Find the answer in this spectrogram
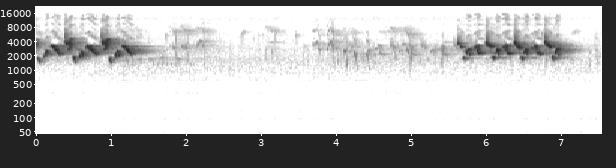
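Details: Carolina wren singing clearly in a recording for training songbirds: a fast rolling series of repeated whistled phrases, a pause with soft scattered chips, then another matching burst of repeated phrases.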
